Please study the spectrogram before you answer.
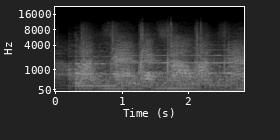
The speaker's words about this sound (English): A supportive crowd.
